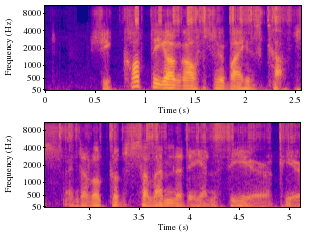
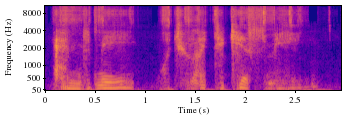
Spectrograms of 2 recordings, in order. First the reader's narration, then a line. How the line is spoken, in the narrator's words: she whispered, almost inaudibly, smiling and almost crying from excitement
